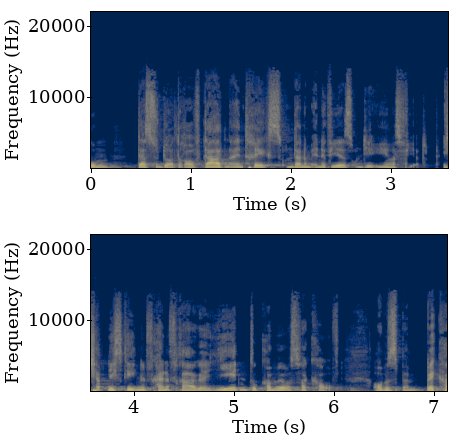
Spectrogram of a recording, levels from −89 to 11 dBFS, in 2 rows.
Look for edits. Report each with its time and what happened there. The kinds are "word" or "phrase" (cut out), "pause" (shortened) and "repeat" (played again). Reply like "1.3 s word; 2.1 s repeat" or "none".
1.1 s phrase; 2.4 s word; 3.1 s word; 3.5 s pause; 4.2 s word; 5.1 s word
